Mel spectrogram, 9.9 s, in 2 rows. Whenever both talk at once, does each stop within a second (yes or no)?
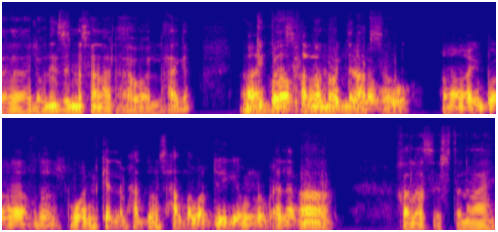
no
